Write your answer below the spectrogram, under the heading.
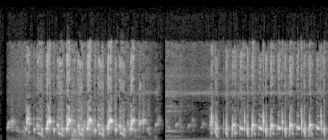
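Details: Sooty-headed bulbul song used to provoke rivals into answering: rapid series of bubbly, descending chirps and squawks, about three per second, with a short pause midway and low background hum.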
